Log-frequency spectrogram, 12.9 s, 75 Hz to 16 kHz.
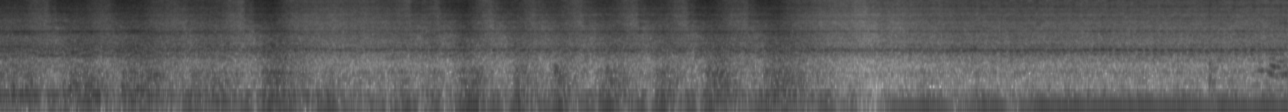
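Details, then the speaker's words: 1966 Chevy Impala revived after about 24 years, running on chainsaw gas with oil, smoking a little; engine blips and idles with a thin steady whine over the revs; power steering pump whine from low fluid. "Power steering's low, I can hear that."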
